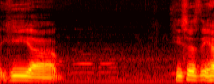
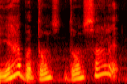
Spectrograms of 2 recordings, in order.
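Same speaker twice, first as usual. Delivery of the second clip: pleading; 9 semitones higher, 5 dB quieter than usual. Retold or imitated. Urging friend to keep rifle.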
